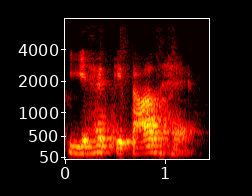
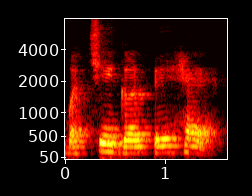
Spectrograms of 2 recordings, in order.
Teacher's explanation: So all the examples that we did so far, where you have the noun followed by postposition, if you're making a sentence, and if you're talking about the third person singular, your sentence will end with hai. If you're talking about third person plural, it will be ending with the hai sound, nasalized sound.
